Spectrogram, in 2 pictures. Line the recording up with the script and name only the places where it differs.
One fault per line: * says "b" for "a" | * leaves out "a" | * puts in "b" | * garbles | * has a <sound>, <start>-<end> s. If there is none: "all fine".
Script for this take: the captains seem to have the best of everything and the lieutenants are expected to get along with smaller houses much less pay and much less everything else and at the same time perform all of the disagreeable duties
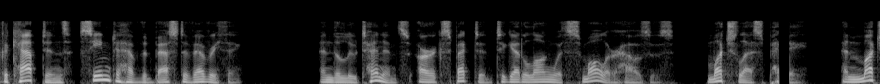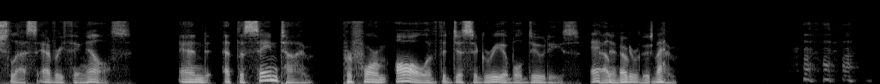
* has a dropout, 7.8-7.9 s
* garbles
* has a laugh, 16.7-17.5 s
